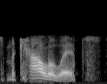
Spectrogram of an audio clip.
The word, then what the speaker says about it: Michalowicz: We'll have a link in the show notes, but it's Michalowicz.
